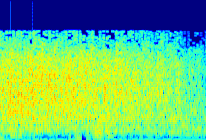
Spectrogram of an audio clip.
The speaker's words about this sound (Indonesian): Tepuk tangan dulu tuh, berarti.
